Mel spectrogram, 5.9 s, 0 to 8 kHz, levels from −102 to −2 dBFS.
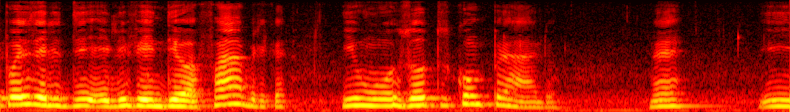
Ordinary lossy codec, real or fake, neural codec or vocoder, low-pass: none; real; none; none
